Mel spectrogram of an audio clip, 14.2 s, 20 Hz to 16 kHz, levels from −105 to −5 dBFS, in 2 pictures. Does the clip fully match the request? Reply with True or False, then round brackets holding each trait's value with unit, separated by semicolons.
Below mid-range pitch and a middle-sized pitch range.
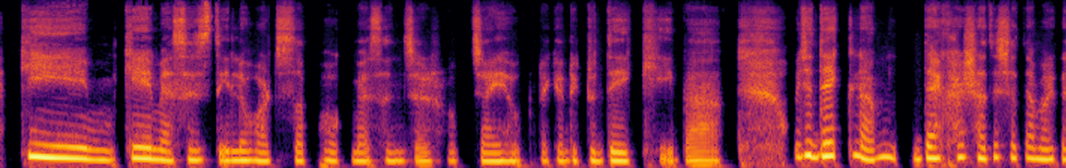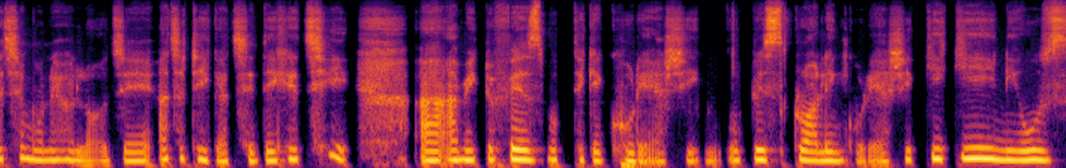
False (205 Hz; 3.1 semitones)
